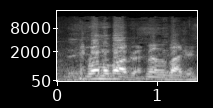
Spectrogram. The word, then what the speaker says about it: Ramabadran: Ramabadran. There we go. I checked on it. Yeah.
